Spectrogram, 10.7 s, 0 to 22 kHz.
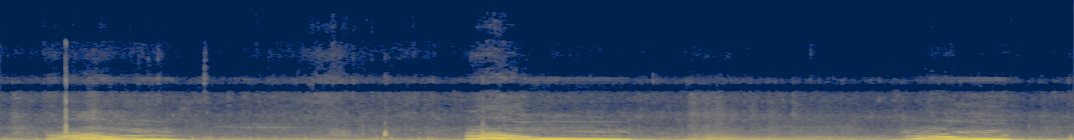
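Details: Amur tiger at Tama Zoo, recorded on 21 December; three long, deep moaning roars roughly every four seconds, each about one to one and a half seconds long, with steady low background rumble between calls.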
